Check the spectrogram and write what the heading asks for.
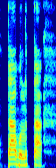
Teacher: जब तक ये टच नहीं होगा जीभ आपका दांत में तब तक उच्चारण ही नहीं होगा, ठीक है। ता बोलो ता, ता बोलोगे तो आपका जब भी ता बोलोगे ना तो आपका जो जीवा है वो आपका दांत में टच कर रहा होगा।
